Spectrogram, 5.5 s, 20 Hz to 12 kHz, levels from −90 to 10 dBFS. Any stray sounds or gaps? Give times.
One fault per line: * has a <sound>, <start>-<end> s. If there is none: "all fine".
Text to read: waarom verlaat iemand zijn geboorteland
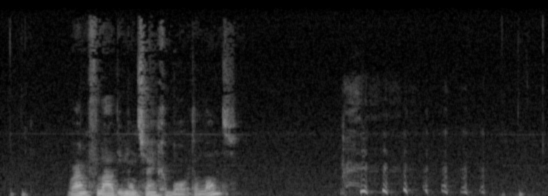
* has a laugh, 3.4-4.9 s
